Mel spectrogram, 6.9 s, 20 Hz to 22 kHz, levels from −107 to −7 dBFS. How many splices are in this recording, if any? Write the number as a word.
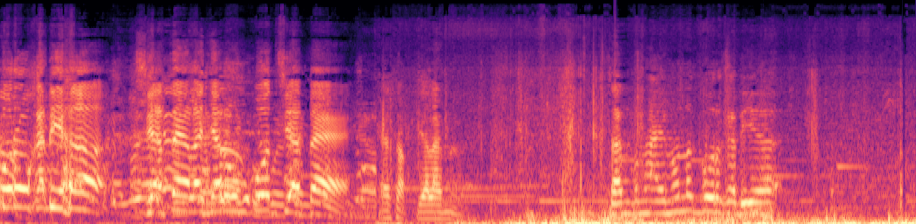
one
